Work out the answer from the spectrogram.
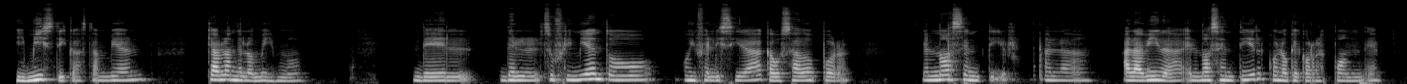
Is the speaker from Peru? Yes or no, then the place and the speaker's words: yes; Peru; also born or lived in South America; now in Auckland, New Zealand; Soy peruana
